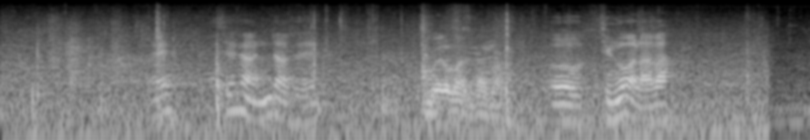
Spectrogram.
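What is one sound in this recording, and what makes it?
A man asks questions calmly nearby.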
